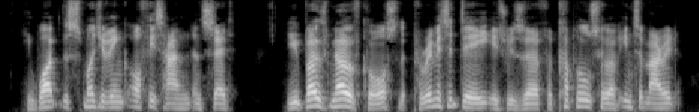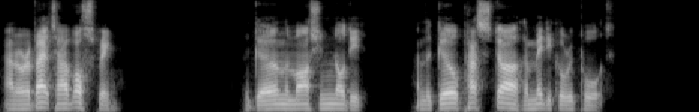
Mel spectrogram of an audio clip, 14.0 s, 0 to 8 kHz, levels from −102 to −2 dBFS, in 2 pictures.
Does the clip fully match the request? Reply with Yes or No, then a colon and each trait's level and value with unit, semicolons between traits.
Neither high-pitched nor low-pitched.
No: low, 130 Hz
